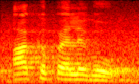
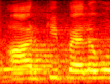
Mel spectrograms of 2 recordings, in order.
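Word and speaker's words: archipelago: तो these stories are all from Andaman and Nicobar आर्कपेलेगो। इसको आर्कीपेलेगो मत बोलना कोई, इसका अगर करेक्ट प्रोनाउंसिएशन है आर्कपेलेगो, ठीक है ना।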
